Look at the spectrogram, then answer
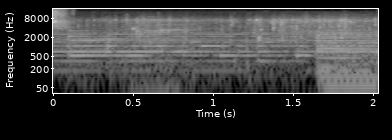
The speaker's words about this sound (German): Studien haben gezeigt, dass Zooplankton wie diese Ruderfußkrebse Schall wahrnimmt, also sozusagen hören kann. In diesem Kasten spielt die Forscherin dem Zooplankton Bootslärm vor.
